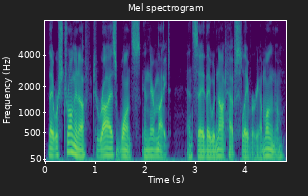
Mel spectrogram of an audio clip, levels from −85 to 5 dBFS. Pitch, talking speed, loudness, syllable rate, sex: 95 Hz, 235 wpm, -19 LUFS, 5.5 syllables/s, male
